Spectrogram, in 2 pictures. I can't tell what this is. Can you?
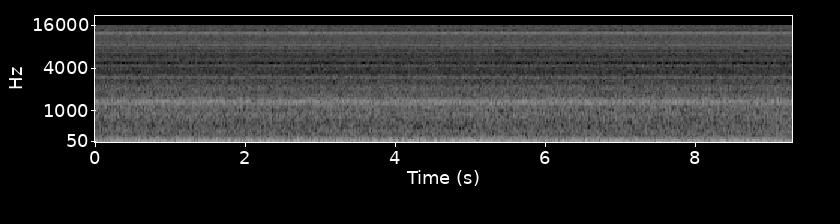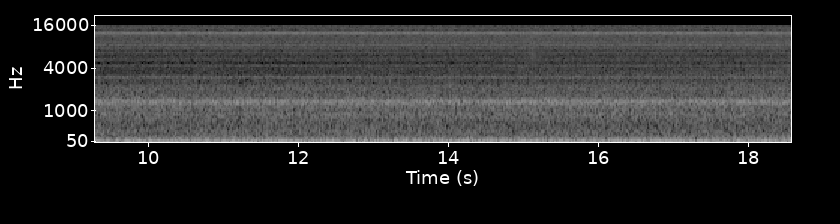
Gas Oven
Sound burning gas on the oven.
